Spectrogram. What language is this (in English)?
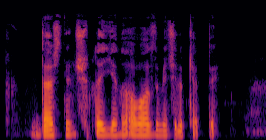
Uyghur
